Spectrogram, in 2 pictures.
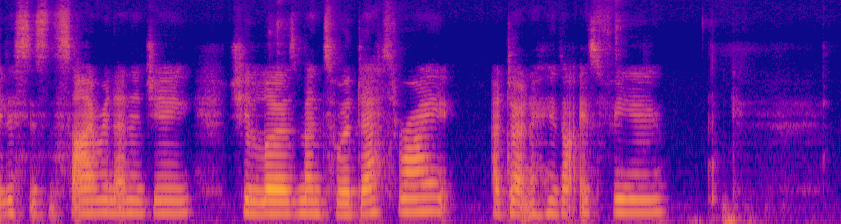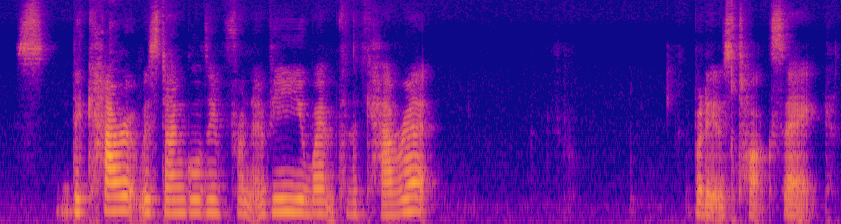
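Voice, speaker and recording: A woman's voice: medium pitch, vocal fry. A woman with a Manchester accent giving a casual tarot reading to camera, musing and repeating phrases as she reads card meanings from a book. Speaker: tarot reader.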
